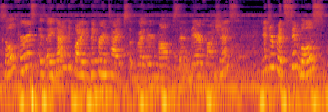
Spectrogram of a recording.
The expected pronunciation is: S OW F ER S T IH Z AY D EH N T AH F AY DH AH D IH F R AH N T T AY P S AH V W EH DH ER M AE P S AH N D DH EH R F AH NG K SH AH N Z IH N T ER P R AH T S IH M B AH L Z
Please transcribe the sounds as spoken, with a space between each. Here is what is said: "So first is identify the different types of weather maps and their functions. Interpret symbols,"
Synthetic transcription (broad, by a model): S OW F ER S T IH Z AY D EH N T AH F AY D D IH F R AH N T T AY P S AH V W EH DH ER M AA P S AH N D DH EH R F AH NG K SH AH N S IH N T ER P R AH T S IH M B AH L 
